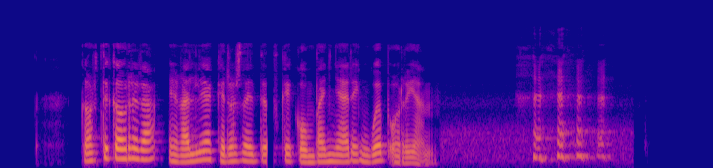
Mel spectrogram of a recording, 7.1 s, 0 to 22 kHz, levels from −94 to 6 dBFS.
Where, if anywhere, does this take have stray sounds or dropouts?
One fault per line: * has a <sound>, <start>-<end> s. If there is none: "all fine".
* has a dropout, 2.7-2.7 s
* has a laugh, 5.1-6.1 s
